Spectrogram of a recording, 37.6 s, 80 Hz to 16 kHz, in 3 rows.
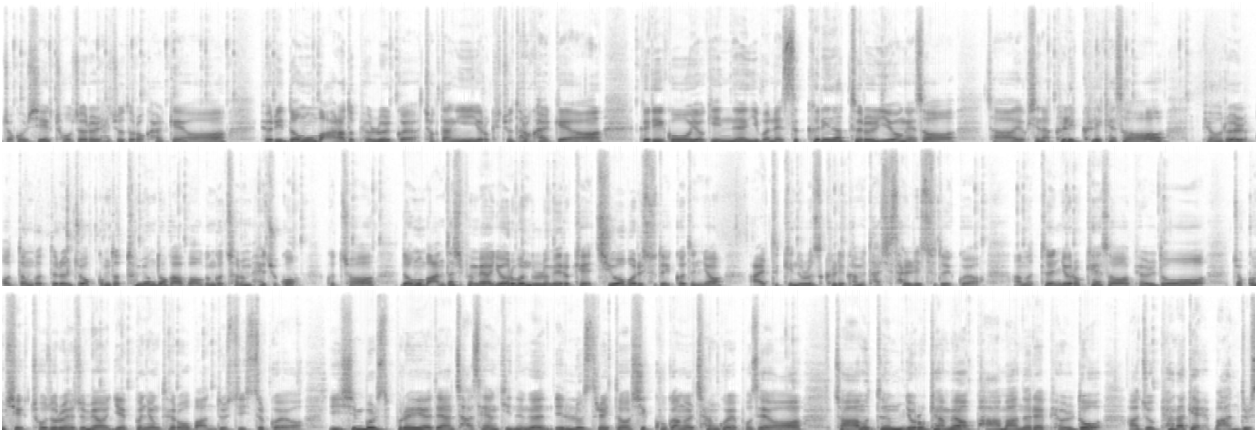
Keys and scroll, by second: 7.6 F1, 8.4 F1, 13.2 [, 14.7 [, 32.1 v, 34.9 F1, 36.2 F1.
